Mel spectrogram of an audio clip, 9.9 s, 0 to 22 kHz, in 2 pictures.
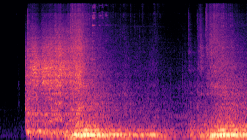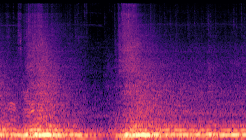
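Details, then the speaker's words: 1987 Ford Mustang SSP, sat a year and a half, battery 12.2 V, after earlier stall and voltage drop: engine surges up and down with throttle blips, sagging between, only running on throttle; won't idle with throttle released. "i let off the throttle all the way to see if it would idle by itself"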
